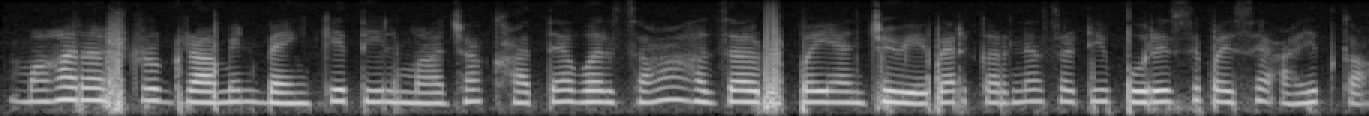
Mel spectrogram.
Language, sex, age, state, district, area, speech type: Marathi, female, 18-30, Maharashtra, Wardha, rural, read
